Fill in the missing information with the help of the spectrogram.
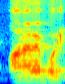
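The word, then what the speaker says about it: honourable: তারপরে দেখো ওয়ার্ডের শুরুতে এইচ থেকেও এর উচ্চারণের সময় যদি এটা সাইলেন্ট থাকে বা উচ্চারিত না হয় তার আগে সাধারণত এন বসে, যেমন an hour, N honest man, এন এয়ার, এন অনারেবল teacher.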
